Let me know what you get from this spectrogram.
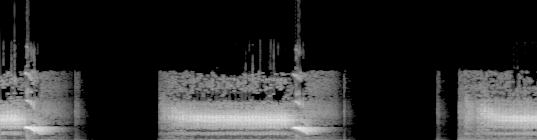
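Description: Common iora (cipoh) song: a long, high, buzzing trill that ends in a short falling note, repeated after a silent pause of about two seconds. A phrase ends about half a second in, a full phrase follows, and another begins near the end.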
